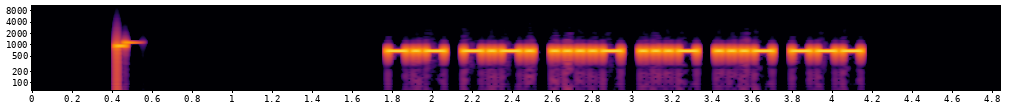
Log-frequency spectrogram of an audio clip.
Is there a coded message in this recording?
Yes: Morse code from 1.8 to 4.1 s, heard as a keyed tone, about 38 wpm, 700 Hz. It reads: KC4VVO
